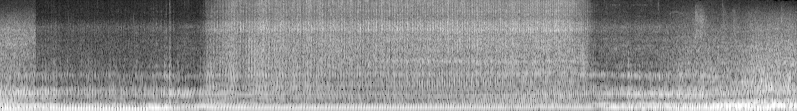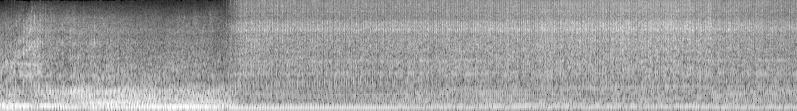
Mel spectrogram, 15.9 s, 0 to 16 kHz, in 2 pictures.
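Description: Range Rover Sport SVR's supercharged 5.0-litre V8 engine and exhaust running hard under acceleration, over several edited clips. Between about six and ten seconds in the note rises and falls as the car passes close by; after that it holds a long, steadily rising pull.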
